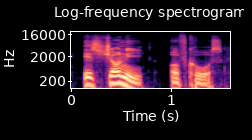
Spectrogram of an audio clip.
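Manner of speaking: normal talking voice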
